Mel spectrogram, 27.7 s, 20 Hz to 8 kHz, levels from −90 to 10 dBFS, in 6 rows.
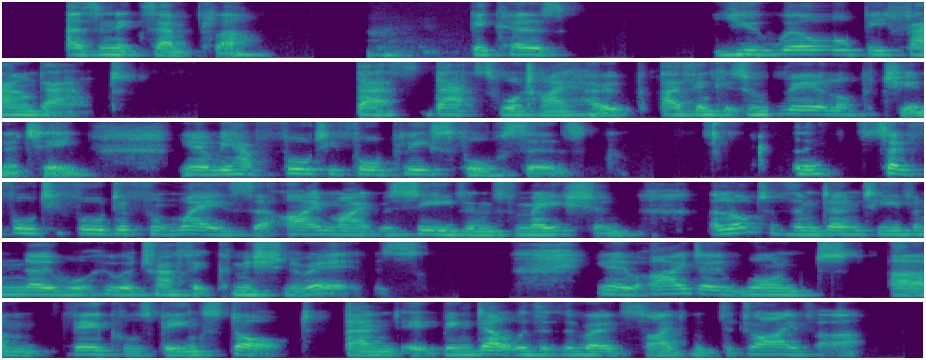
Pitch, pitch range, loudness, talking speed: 155 Hz, 145-170 Hz, -26 LUFS, 155 wpm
